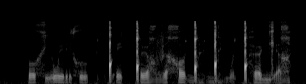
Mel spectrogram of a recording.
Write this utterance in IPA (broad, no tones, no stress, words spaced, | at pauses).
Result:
oxḭwyrxu | ǃʼeǃøʁ viχoɡ͡ǃøɡ͡ǃe bɔǃʰœ ɡʲɛ̰ʁ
